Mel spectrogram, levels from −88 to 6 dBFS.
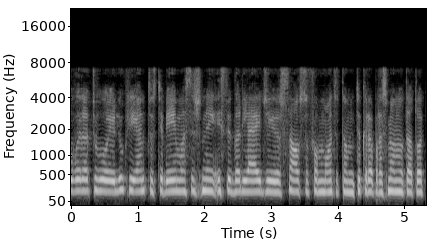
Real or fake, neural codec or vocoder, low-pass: fake; codec, 16 kHz, 1.1 kbps, Voila-Tokenizer; 7.2 kHz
